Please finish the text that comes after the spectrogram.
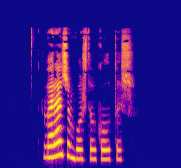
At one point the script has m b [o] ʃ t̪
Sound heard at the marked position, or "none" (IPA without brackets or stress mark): o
